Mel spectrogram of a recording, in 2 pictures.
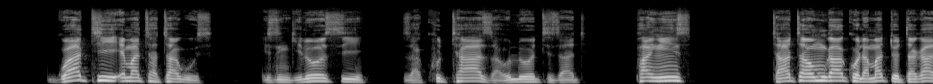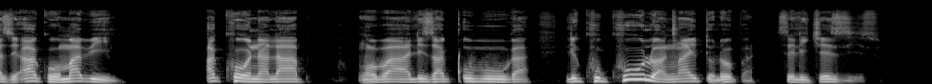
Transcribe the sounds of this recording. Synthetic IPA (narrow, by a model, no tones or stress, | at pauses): ɣwatʰiɛmatʰatʰaɣuːsḁ | iziŋilosi | zakʰutʰazaulotʰizatʰi̥ | pʰaŋiːsḁ | tʰatʰaum̩ɣakʰɔlamad̥ʱɔd̥ʱaɣaziʔakʰɔmaβili | akʰɔnalaːpʰḁ | ŋɔβalizaǃuβuɣa | likʰukʰulwaŋ͡ǁaid̥ʱɔlɔb̥ʱa | selid̥ʒ̥ʼʱeziːswɛ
